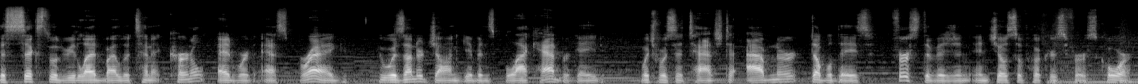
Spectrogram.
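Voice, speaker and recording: A man speaks at a moderate pace in a very deep, low voice. Music plays in the background. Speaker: narrator. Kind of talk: history documentary narration.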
